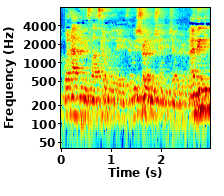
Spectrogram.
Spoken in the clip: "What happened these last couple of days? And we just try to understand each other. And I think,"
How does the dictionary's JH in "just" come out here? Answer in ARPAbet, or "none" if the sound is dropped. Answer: SH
